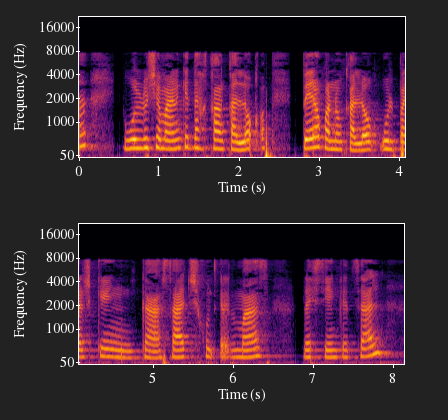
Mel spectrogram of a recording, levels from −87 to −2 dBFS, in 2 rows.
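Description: Low-delay AAC compression runs through this entire speech recording: the voice is plainly rough and grainy, with noise filling the gaps between harmonics, likely from AAC-ELD at a low bitrate around 32 kbps. A dropped buffer (overrun) at 5.76 s is heard as an abrupt jump in the speech, without any silence. Roughly 40 ms of audio was likely overwritten before the software could read it, so the two sides are butted together. AAC frame loss with concealment follows from 5.87 to 5.96 s, a smeared, noisy patch covering about 60 ms of lost audio, which fits two lost frames. The decoder filled the gap by reusing the last good spectrum instead of decoding the real audio.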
